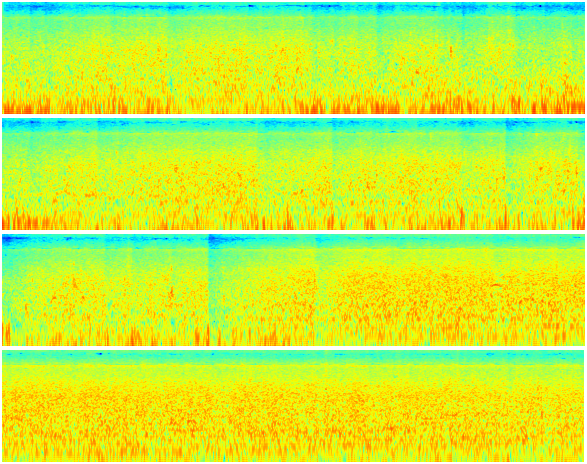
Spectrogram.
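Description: A small waterfall curtain on a river during a river trek to Dao Falls gives a loud, steady rushing roar of falling water with wind buffeting the microphone, and no voices.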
